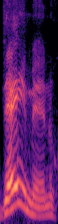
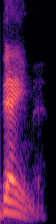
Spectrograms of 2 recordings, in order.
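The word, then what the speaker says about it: Daemon: made hella shots at Damon he was like listen we gonna do this oath even though some people aren't worthy of it even though some people name that name Rhymes rhymes with Raymond we don't like my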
